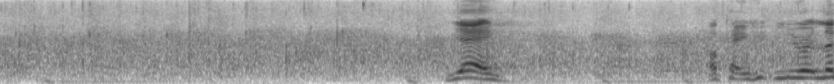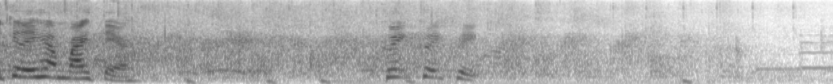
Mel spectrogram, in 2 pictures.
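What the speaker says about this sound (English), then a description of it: "Let's give them another round of applause." An audience at a State of the Schools address claps in a steady wash of applause, with a few people speaking and cheering close over it.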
